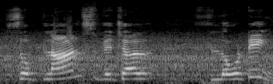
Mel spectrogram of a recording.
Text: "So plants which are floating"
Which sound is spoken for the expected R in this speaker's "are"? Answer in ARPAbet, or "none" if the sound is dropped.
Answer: L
